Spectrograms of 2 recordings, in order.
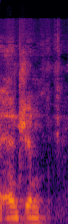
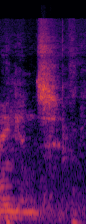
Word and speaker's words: Engen: Is it engine, like an engine, or is it Engen? I thought I heard her say Engen. It's the latter. Engen, I think.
